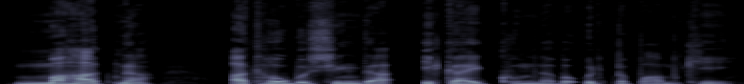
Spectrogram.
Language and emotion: Manipuri, neutral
